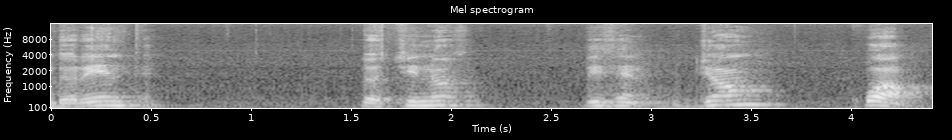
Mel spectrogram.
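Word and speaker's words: Zhongguo: Yongguo. Se escribe con ZH, pero se pronuncia como Y. Yongguo. La G se pronuncia como Q.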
